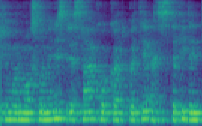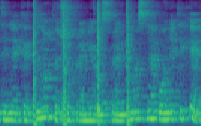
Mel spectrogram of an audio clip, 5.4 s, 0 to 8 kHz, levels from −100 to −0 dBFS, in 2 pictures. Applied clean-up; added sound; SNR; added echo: none; Walk, footsteps; 7 dB; reverberation time 0.5 s.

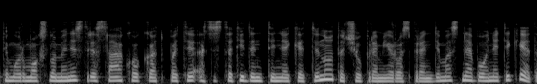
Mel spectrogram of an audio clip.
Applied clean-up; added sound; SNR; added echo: none; none; none; none.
